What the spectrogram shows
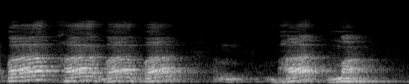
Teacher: पवर्ग प, फ, ब, भ, म इसका उच्चारण स्थल ओष्ठ है।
